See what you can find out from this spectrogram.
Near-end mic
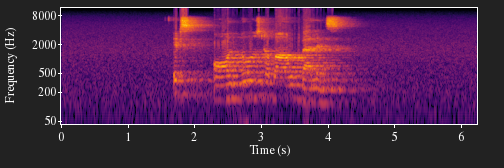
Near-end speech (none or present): present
